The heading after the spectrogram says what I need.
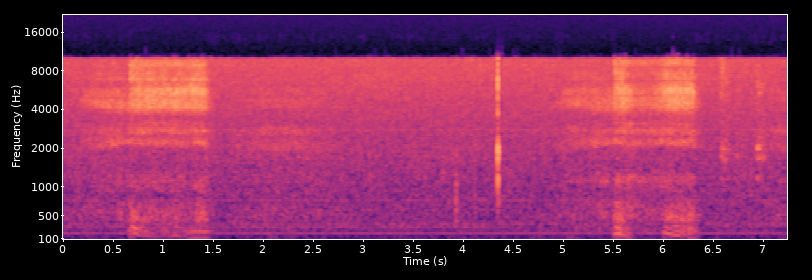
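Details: Male occasionally snoring in his sleep: two soft, raspy snoring breaths about five seconds apart over a steady background hum; ordinary snoring.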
